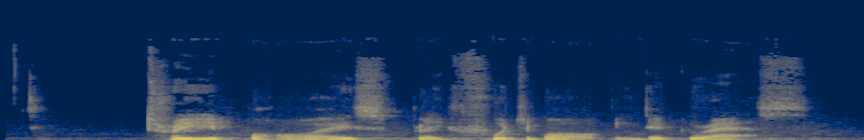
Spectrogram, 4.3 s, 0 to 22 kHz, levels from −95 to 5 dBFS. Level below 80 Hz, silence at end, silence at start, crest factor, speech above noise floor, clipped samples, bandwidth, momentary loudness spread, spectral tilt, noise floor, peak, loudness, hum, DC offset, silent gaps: -58 dBFS; 0.35 s; 0.75 s; 18 dB; 45 dB; under 0.1%; 10 kHz; 13 LU; -8 dB/octave; -65 dBFS; -2 dBFS; -21 LUFS; none; under 0.1%; none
